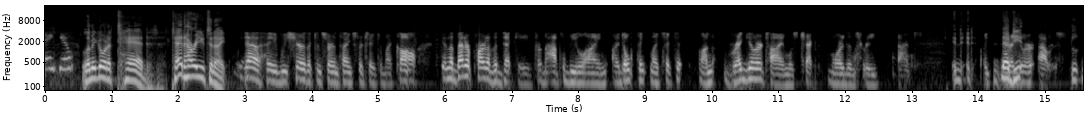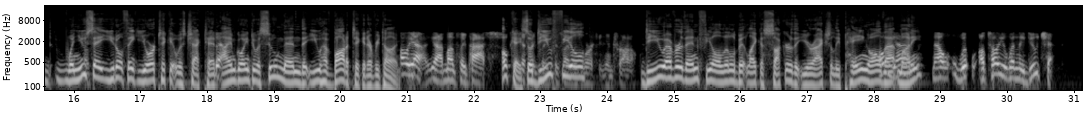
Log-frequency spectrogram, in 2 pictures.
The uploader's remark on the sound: Opens the phones to find out what other riders have seen.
